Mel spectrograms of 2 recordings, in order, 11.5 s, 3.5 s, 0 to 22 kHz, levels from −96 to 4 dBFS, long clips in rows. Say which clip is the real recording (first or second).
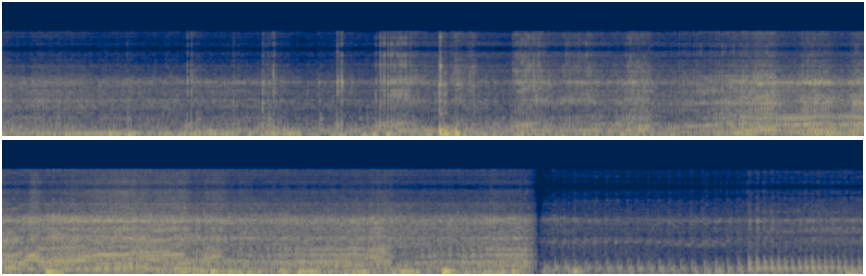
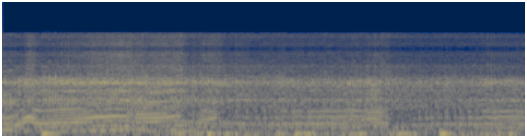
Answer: second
